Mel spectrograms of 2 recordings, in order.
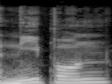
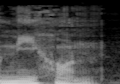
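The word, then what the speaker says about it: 日本: estos caracteres kanji y se pronuncia nipon o nihon voy a pronunciar mal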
